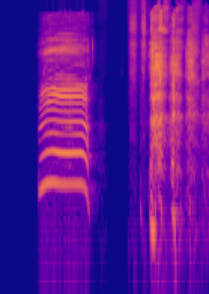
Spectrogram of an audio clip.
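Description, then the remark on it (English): A loud, drawn-out voiced yawn that holds a steady tone for under a second before dropping off, followed shortly by someone starting to talk. “Inopportune yawn.”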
